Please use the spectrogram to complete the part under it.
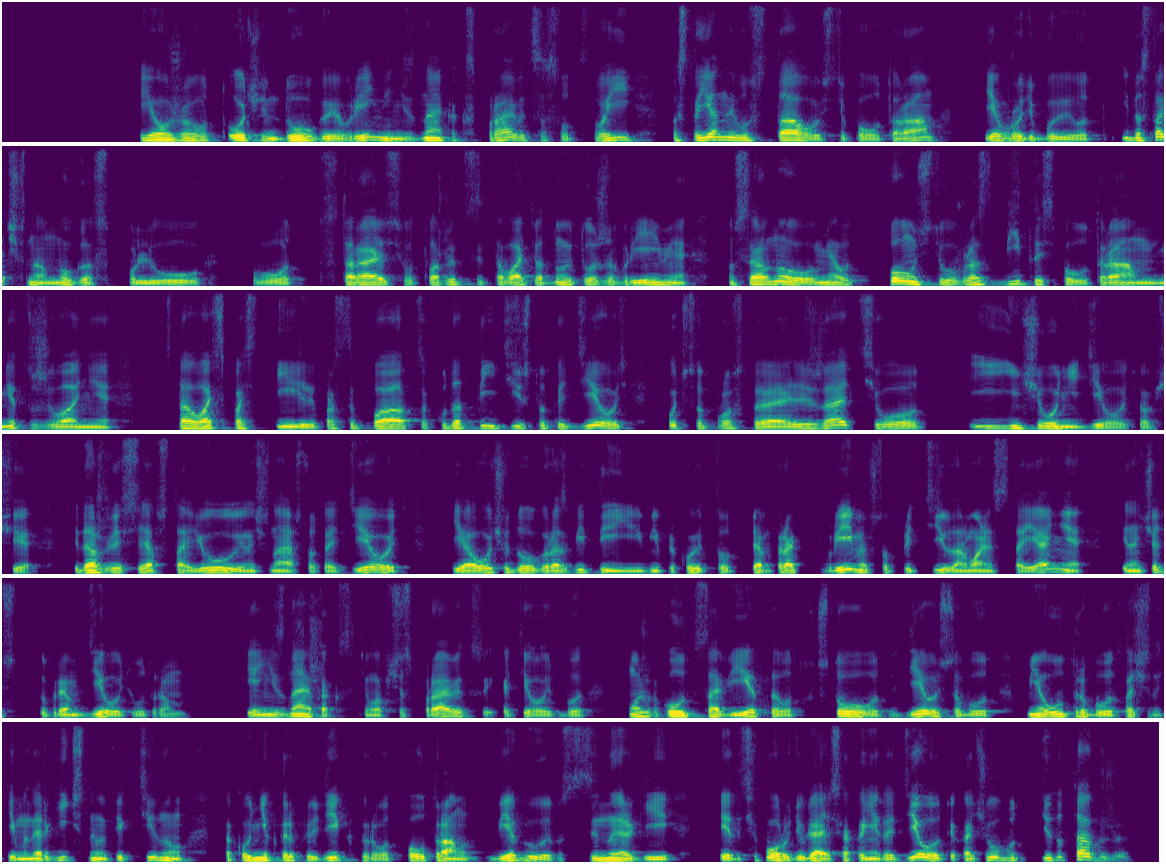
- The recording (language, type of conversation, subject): Russian, advice, Почему я постоянно чувствую усталость по утрам, хотя высыпаюсь?
- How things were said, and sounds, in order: other background noise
